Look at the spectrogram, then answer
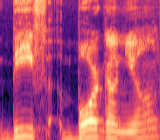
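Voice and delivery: beef bourguignon in French accent. Announcing a dish name, saying it with a french accent. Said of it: "just like a French guy there".

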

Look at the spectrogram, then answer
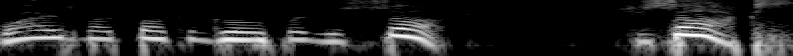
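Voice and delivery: loud, furious, angry ranting read. Speaker shows how he would read a listener's question, angry reading. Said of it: "angrily read".

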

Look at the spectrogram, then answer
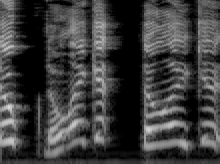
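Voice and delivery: put-on high, squeaky, scared little kid voice.

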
